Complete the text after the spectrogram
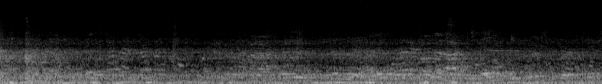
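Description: Voices of a crowd murmur and chatter in a large echoing hall.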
